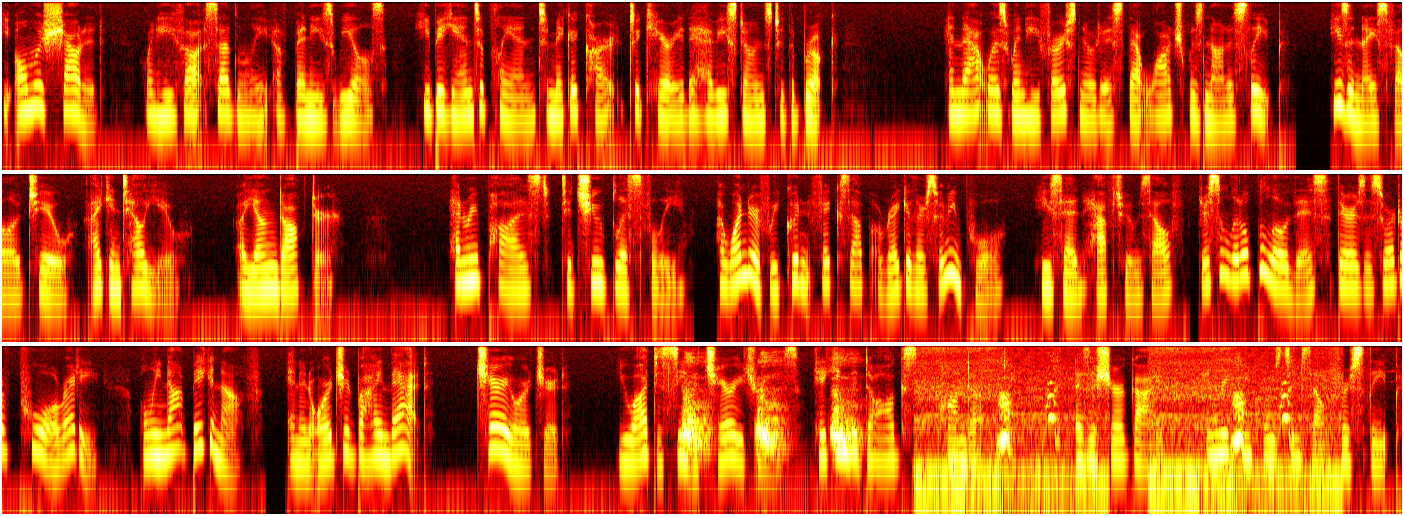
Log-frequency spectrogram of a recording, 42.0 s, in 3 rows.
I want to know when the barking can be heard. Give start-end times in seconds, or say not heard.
34.8-41.5.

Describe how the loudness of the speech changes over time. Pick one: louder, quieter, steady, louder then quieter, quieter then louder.
steady.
